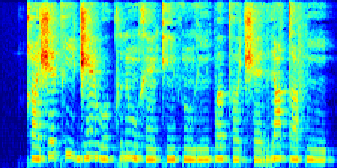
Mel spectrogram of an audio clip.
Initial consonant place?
uvular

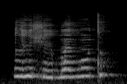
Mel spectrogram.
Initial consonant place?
alveolar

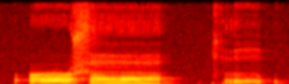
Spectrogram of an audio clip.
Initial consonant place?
glottal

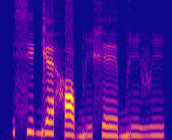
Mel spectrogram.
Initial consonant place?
alveolar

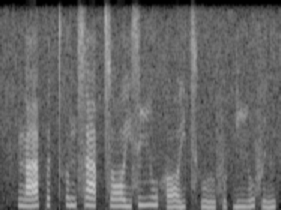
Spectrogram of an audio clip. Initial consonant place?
velar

